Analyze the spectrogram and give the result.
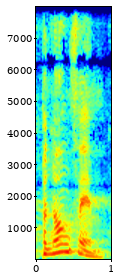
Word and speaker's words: Phnom Penh: She began an orphanage in Cambodia, in Battambang, and on one occasion she was in, do you say it like this, Phnom Penh, is that the capital of Cambodia? Say it again. Phnom Penh? Phnom Penh. Phnom Penh. Thank you.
